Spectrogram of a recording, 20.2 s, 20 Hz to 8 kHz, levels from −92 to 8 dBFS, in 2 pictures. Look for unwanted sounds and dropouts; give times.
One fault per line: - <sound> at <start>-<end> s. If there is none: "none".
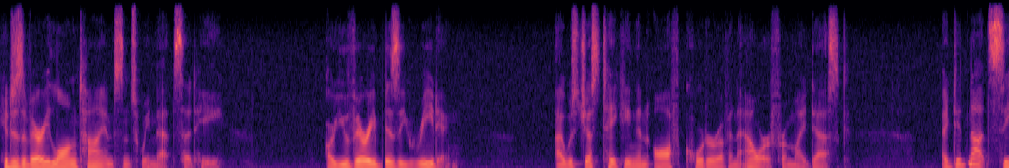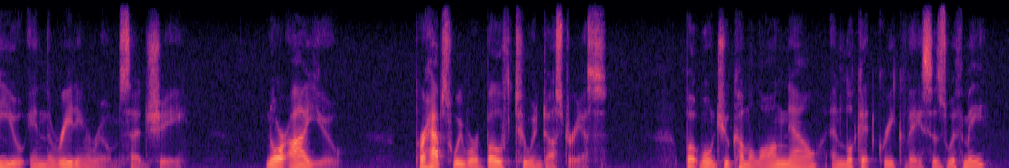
- dropout at 3.8-3.9 s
